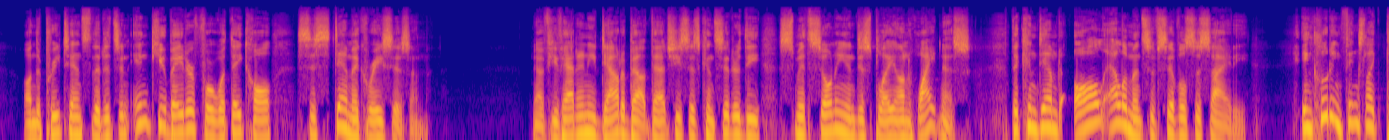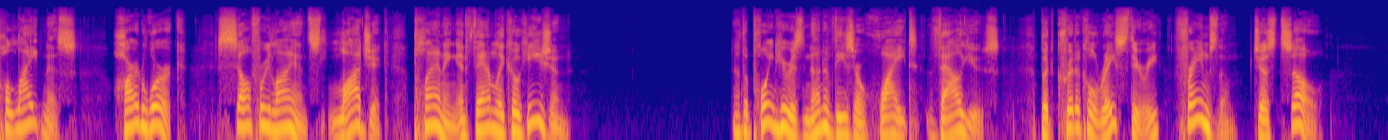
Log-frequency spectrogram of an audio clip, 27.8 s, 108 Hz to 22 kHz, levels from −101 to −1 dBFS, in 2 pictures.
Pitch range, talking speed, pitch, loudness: 120-175 Hz, 145 wpm, 135 Hz, -23 LUFS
